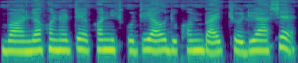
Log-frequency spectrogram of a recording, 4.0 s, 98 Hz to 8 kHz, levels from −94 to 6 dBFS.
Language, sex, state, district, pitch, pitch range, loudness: Assamese, female, Assam, Sonitpur, 240 Hz, 230-250 Hz, -13 LUFS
